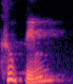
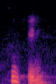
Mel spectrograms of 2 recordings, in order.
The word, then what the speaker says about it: coupon: It's pronounced like koopin. Coupin.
